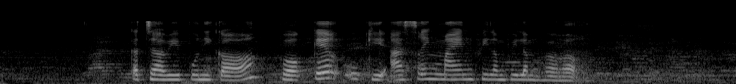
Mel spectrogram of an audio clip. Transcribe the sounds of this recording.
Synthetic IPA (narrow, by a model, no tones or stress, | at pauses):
kəd̥ʒ̥ä̤wipunikɔb̥ɔ̤kɪruɡ̥i̤ʔasɾɪŋmaɪnfiləmfiləmɦɔɾɔr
